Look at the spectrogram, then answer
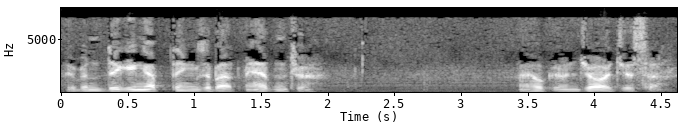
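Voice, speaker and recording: A man's voice: on the low side, expressive, normal speed, darkish tone. An actor playing a weary, genteel older professor and father in an old-time radio drama, hesitant and donnish in his phrasing. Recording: muffled, noisy old radio recording.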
